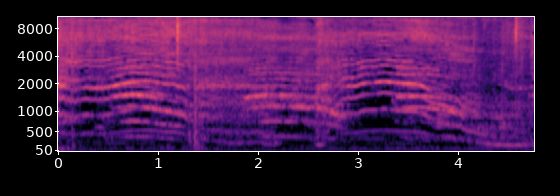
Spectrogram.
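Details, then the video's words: Cat about to mate, giving long, drawn-out wailing caterwauls that rise and fall in pitch, two main howls with a lower moaning tail at the end. "Proses Kucing Mau Kawin"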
